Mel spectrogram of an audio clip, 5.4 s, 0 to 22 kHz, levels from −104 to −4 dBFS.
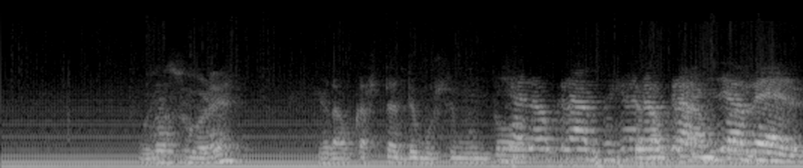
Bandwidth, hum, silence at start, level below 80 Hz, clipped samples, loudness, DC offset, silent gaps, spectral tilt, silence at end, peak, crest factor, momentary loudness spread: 4 kHz; 50 Hz at -40 dBFS; 0 s; -44 dBFS; under 0.1%; -38 LUFS; under 0.1%; none; -10.5 dB/octave; 0 s; -22 dBFS; 16 dB; 13 LU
